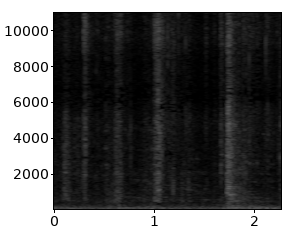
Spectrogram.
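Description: Sneaker footsteps and scuffs on concrete, a quick, irregular run of light steps and shuffles as a three-step quarterback drop-back.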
